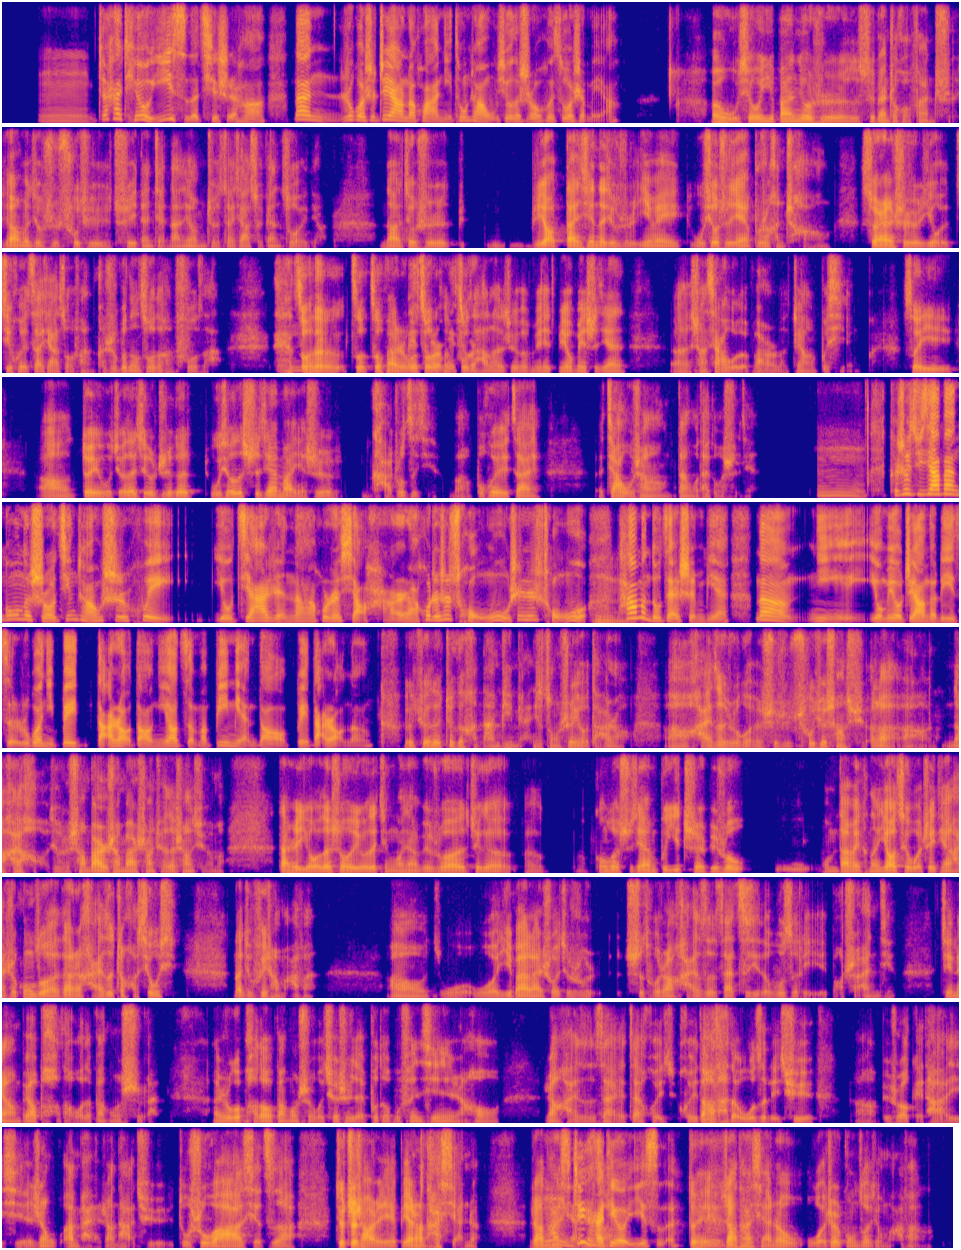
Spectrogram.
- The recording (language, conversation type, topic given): Chinese, podcast, 居家办公时，你如何划分工作和生活的界限？
- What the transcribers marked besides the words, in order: laughing while speaking: "做得 做 做饭如果做得很复杂了"; lip smack; inhale; laughing while speaking: "回到"; laughing while speaking: "嗯， 这个还挺有意思的"; lip smack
